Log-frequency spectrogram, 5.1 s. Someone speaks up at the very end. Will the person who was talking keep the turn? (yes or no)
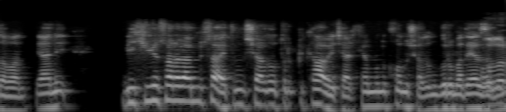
yes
